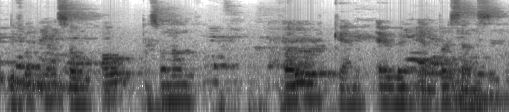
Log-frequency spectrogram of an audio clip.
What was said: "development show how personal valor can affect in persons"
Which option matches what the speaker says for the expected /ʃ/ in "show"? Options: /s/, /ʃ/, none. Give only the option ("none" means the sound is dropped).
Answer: /s/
